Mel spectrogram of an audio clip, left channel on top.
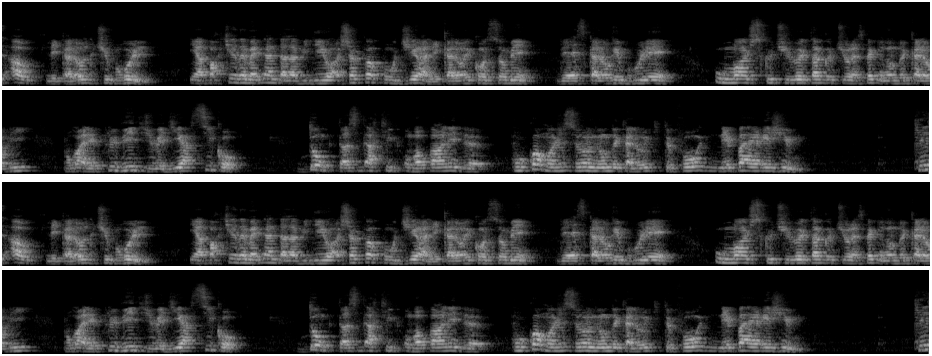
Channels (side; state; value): both; identical; correlation 1.00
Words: out, les calories que tu brûles. Et à partir de maintenant dans la vidéo, à chaque fois pour dire les calories consommées vs calories brûlées, ou mange ce que tu veux tant que tu respectes le nombre de calories, pour aller plus vite, je vais dire SICO. Donc dans cet article, on va parler de pourquoi manger selon le nombre de calories qu'il te faut n'est pas un régime.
